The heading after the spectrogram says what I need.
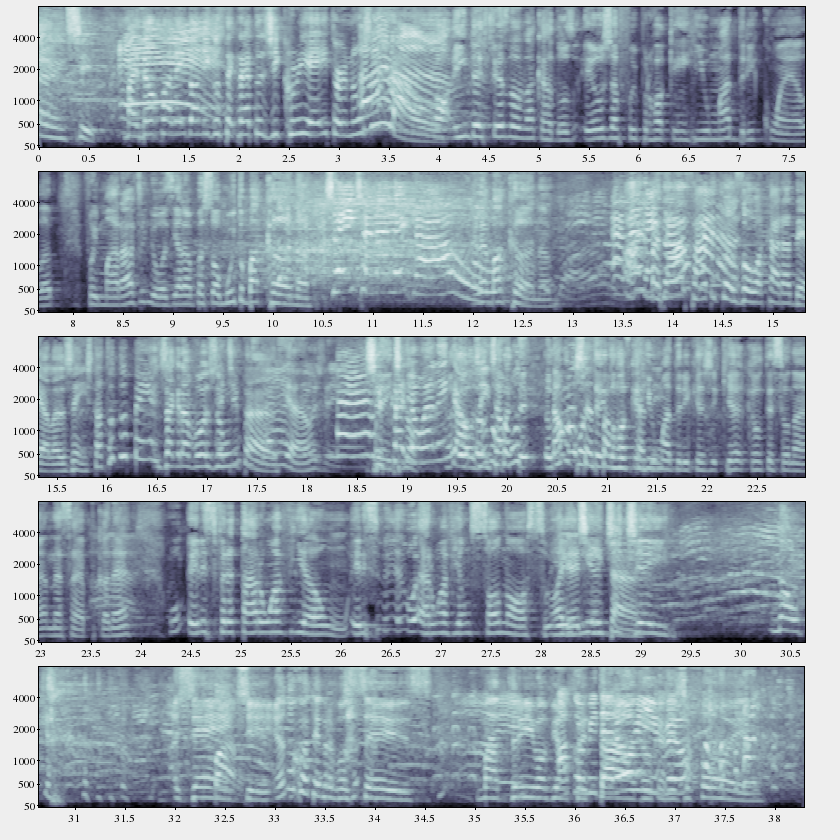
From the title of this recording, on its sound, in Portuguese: Especial de Natal ao Vivo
